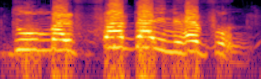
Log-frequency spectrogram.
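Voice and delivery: loud, high, slow declaration; solemn oath. Acted. Seller swearing innocence to God, solemn oath. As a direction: proclaim it slowly to the heavens.

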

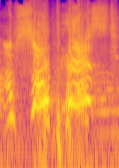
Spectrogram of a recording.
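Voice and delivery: real anguished yelp, drawn out; exasperated cry. Real, not acted. Frustrated watching teammate lose.

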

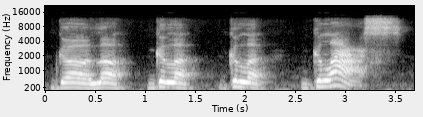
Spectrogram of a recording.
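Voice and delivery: teacher drills the gl in "glass."; sounding out. Shown as a demonstration. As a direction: build "G L, G L, G L, glass." up to the whole word. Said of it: "là glass".

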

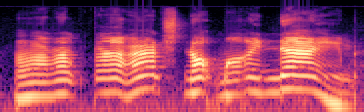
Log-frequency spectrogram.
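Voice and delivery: slow, high, indignant splutter; stammer, then protest in outrage; loud, strained indignation; spluttering angrily. A narrator's reading. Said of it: "the diesel spluttered angrily".

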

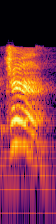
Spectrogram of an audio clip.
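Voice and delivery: loud comic sound effect; cartoon impact sound; punchy "tchan!". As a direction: bang out "tchan!".

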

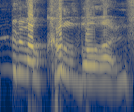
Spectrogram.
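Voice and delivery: loud, slow, high monster voice. Acted. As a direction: boom it like a goofy monster. Monster speaks.

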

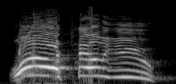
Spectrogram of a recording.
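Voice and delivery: booming, high, drawn-out Italian shout; irate Italian bellowing through the house; Italian accent yell. Retold or imitated. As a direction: holler it loud and slow with an Italian accent. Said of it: "That's Italian".

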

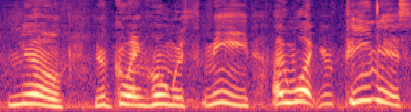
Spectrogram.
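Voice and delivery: high, loud, slow mocking female voice; hammed-up demanding ex; mocking ex girlfriend. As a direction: caricature her insistent whine. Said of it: "trying to drag me inside".

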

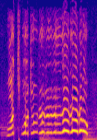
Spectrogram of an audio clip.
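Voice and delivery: rapid squealed noes; alarmed high squeal; high panicked no-no-no. Real, not acted. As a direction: panic in a high-pitched stream. Panicking in play.

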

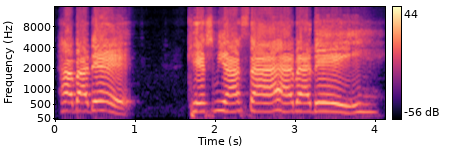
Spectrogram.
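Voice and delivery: loud, high mimicry with drawn-out words; Bad Baby catchphrase. Host mimicking the bad baby girl for co-host, loud catchphrase impression. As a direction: belt out the viral catchphrase, high and stretched. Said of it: "The bad baby girl".

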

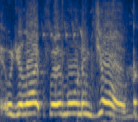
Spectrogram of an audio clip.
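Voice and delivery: put-on light posh British accent, lifted high; a teasing British gent hailing joggers; mock British accent. Mock British accent to strangers.

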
